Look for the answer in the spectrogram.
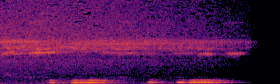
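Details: Great horned owls in Alberta, a mated pair defending territory with a synchronized duet: two deep, soft hooting phrases, each a short hoot then a longer drawn-out one, about a second apart, over a faint high hiss.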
